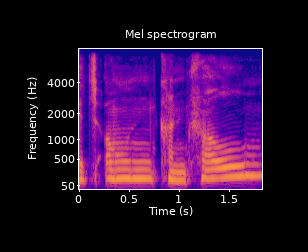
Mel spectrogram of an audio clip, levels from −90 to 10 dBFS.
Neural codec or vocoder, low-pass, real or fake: vocoder, 22.05 kHz, 80 mel bands, WaveNeXt; 7.2 kHz; fake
